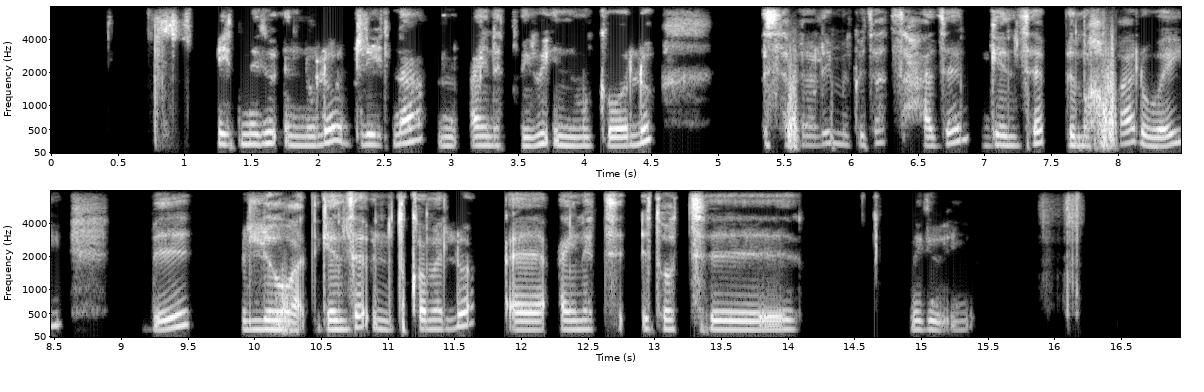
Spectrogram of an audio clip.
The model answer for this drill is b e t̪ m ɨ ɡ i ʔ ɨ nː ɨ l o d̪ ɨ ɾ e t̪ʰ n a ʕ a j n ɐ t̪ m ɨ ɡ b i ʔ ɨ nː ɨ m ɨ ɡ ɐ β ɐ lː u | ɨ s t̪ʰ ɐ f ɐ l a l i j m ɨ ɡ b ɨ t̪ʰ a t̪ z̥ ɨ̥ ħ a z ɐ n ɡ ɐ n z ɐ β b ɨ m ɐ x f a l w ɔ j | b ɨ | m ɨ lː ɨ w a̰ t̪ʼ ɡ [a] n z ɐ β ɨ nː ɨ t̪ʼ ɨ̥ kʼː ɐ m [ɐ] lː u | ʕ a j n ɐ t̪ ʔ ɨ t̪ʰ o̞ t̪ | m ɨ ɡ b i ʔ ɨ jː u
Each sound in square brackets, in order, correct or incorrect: incorrect: ɐ, correct

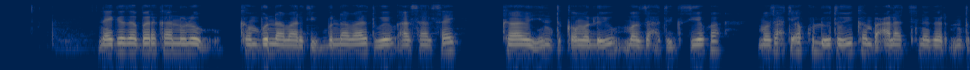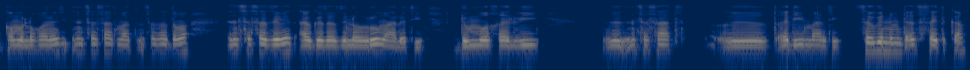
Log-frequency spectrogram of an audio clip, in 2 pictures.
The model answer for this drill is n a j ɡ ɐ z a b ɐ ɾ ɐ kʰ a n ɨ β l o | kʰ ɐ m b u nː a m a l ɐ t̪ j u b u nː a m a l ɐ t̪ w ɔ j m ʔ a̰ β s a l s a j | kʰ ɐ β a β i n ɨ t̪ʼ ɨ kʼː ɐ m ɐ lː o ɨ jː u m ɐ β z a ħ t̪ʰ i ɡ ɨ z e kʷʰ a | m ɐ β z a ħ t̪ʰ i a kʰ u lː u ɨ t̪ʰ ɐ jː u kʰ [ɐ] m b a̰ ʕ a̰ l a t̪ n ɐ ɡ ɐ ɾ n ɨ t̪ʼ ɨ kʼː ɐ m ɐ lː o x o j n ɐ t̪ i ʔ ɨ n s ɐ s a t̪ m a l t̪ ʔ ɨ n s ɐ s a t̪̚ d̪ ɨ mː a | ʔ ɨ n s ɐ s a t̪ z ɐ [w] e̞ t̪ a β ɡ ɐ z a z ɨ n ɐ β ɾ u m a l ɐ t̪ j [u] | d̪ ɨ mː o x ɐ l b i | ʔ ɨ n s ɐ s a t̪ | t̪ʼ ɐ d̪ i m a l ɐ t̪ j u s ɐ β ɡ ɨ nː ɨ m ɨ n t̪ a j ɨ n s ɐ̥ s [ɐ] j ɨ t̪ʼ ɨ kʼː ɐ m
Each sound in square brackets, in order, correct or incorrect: correct, incorrect: β, correct, incorrect: a

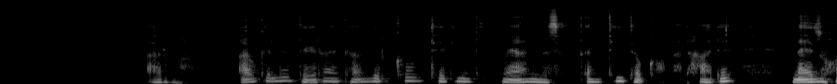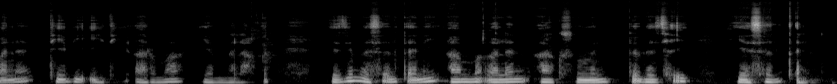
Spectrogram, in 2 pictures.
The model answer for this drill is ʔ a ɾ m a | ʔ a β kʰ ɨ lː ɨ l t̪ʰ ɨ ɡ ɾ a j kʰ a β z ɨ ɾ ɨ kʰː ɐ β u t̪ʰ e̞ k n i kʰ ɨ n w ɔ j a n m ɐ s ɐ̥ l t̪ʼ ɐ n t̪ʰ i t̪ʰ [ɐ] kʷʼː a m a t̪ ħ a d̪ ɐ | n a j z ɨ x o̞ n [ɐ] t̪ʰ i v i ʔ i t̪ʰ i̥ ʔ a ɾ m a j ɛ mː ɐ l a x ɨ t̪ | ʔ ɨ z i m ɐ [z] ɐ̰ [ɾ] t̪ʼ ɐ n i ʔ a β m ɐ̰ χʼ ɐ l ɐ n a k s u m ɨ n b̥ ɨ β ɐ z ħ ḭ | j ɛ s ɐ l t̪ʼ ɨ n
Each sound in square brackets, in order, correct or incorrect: correct, correct, incorrect: s, incorrect: l

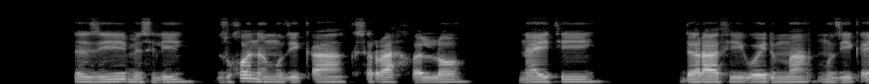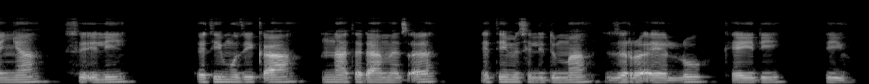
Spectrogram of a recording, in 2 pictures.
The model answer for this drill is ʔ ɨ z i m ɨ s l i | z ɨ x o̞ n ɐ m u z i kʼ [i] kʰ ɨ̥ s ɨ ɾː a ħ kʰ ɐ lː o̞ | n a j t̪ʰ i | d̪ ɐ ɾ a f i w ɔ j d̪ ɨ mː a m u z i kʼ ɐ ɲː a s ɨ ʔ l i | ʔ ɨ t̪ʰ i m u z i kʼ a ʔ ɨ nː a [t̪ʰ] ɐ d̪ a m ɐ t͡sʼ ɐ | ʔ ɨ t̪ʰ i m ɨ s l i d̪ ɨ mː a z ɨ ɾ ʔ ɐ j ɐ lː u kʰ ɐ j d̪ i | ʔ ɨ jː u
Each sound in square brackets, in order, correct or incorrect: incorrect: a, correct

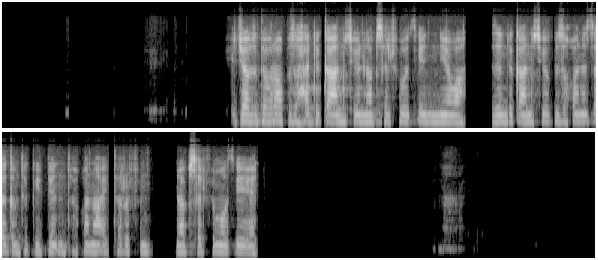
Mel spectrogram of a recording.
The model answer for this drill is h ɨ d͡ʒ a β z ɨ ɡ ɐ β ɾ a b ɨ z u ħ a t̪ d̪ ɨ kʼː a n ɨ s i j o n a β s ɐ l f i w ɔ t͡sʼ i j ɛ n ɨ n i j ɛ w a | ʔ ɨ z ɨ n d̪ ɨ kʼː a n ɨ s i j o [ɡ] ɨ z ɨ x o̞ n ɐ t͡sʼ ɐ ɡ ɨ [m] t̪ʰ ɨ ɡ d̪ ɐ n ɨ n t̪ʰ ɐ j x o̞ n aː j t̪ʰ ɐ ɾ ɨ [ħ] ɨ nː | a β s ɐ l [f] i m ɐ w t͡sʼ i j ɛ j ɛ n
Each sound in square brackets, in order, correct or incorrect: incorrect: b, correct, incorrect: f, correct

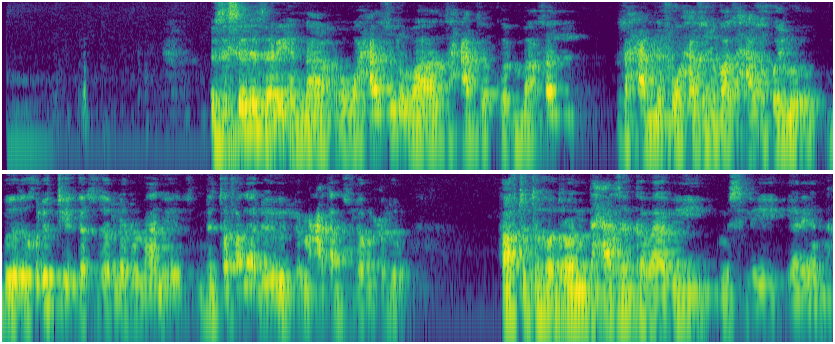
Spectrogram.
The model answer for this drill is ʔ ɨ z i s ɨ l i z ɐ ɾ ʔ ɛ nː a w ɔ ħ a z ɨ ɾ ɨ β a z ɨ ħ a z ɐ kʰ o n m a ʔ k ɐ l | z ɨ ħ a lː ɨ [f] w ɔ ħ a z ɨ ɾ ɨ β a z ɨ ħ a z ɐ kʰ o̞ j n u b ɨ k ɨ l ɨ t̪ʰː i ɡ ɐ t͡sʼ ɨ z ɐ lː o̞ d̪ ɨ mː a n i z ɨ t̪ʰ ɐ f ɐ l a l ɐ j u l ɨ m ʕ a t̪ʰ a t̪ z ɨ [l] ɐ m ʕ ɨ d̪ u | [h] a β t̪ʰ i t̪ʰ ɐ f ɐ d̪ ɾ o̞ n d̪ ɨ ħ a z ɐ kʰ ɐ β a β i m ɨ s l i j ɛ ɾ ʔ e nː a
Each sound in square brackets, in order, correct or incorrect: correct, correct, correct

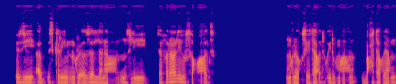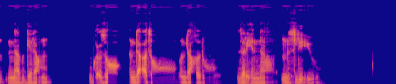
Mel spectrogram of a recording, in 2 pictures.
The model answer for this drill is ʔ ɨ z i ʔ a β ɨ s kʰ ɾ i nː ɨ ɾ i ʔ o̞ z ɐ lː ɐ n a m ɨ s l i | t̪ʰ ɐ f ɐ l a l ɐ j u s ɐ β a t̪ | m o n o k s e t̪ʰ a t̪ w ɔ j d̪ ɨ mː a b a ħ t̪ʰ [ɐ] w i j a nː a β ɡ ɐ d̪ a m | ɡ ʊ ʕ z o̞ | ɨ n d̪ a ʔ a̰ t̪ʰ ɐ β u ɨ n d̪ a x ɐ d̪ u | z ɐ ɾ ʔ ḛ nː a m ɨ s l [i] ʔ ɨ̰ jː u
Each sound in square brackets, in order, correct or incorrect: incorrect: a, correct

